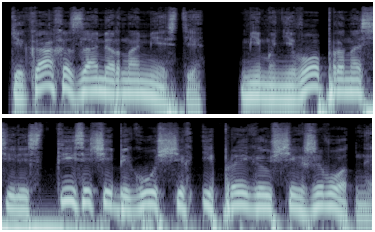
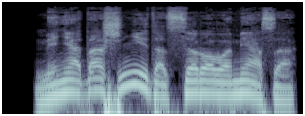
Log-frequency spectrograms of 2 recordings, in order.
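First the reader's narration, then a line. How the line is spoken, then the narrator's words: Grumbling orc. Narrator (Russian): заворчал орк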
